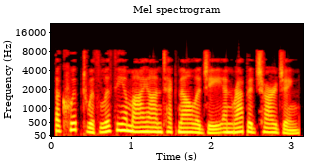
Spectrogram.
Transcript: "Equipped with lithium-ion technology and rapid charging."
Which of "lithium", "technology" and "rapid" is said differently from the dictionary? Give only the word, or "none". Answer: none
